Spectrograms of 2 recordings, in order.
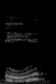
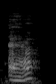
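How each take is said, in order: First: A long vowel sound, saying the letter's name. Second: A short vowel sound, as in bed. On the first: "E is E" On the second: "The short E sound is E"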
